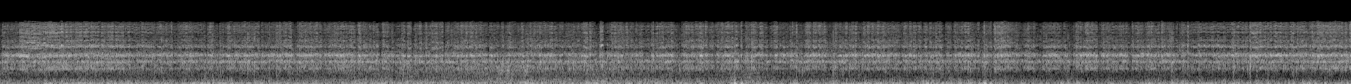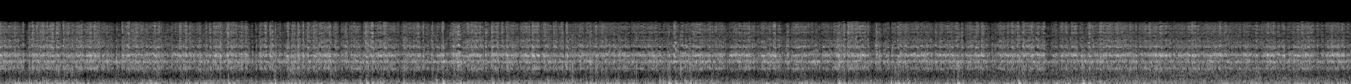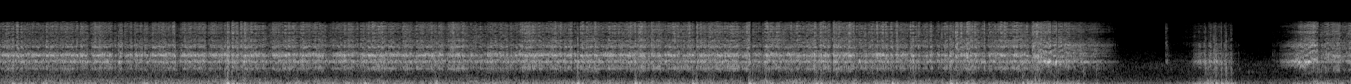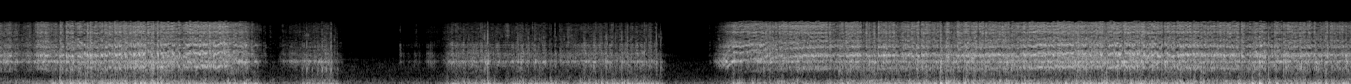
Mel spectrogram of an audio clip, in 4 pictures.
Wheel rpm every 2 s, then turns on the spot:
200, 200, 190, 200, 200, 200, 200, 200, 200, 200, 200, 200, 200, 200, 200, 200, 200, 200, 160, 10, 160, 120, 20, 30, 170, 200, 200.
44-48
